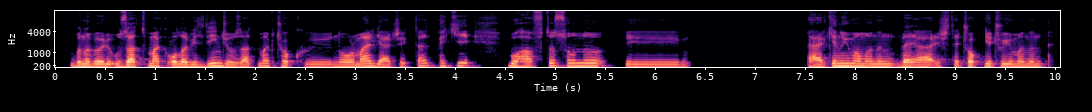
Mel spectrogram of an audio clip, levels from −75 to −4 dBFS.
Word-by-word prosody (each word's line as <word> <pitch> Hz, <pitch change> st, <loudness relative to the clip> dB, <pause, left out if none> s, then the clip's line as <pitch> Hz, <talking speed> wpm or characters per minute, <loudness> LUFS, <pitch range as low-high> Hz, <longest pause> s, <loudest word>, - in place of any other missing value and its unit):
bunu 150 Hz, 0 st, +2 dB
böyle 150 Hz, 0 st, +4 dB
uzatmak, 150 Hz, +1 st, +2 dB
olabildiğince 150 Hz, +3 st, +3 dB
uzatmak 135 Hz, +6 st, -1 dB
çok, 155 Hz, -1 st, -3 dB
eee, 145 Hz, 0 st, -5 dB
normal 140 Hz, +4 st, +2 dB
gerçekten. 135 Hz, +6 st, -3 dB
Peki 180 Hz, +2 st, -4 dB, 0.3 s
bu 155 Hz, -2 st, +2 dB
hafta 155 Hz, +4 st, -1 dB
sonu, 180 Hz, -1 st, 0 dB
iii 140 Hz, -1 st, -5 dB, 1.2 s
erken 135 Hz, +5 st, +2 dB
uyumamanın 155 Hz, -2 st, +1 dB
veya 145 Hz, 0 st, +3 dB
işte 145 Hz, +1 st, -6 dB
çok 150 Hz, 0 st, +1 dB
geç 155 Hz, 0 st, -2 dB
uyumanın, 150 Hz, -1 st, -1 dB
150 Hz, 125 wpm, -21 LUFS, 145-160 Hz, 1.2 s, böyle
